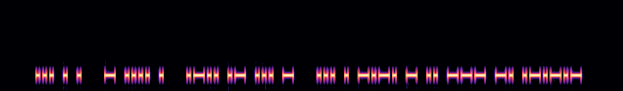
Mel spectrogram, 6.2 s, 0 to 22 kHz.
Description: Morse code, heard as a keyed tone, about 34 wpm, 700 Hz. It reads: SEE THE LAST SECTION.
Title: Sentences from Top 1000 Words - Review Part 5 - 35wpm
